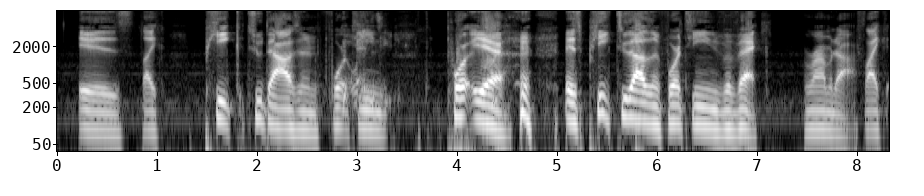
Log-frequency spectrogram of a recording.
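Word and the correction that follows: Ranadivé: that, I mean, that's like Redeemish or whatever, I can't pronounce the last name. – Ronadive, there we go.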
